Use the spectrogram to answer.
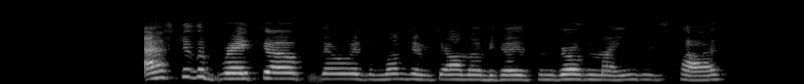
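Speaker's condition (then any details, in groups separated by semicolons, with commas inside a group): Cerebral palsy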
